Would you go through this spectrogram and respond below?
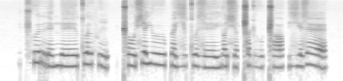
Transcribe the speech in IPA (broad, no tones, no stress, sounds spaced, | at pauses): ʈ͡ʂʰ ɯ r e ŋ eː tʷ a l f i | ǁ o ɕ ɛ j ɯː p ɛ zʲ ʌ tʷ ɛ z eː j ʌ ɕ ʌ ǁ ʌ ɖʱ u ǁ ʌ | zʲ ɛ z ɛː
